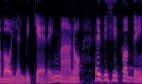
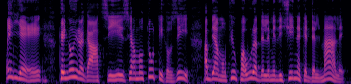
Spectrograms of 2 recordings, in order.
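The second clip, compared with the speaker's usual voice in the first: put-on higher boyish voice, explaining; Pinocchio, sheepish puppet child; 7 semitones higher than usual. Puppet explaining boys' fear of medicine, boyish excuse.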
